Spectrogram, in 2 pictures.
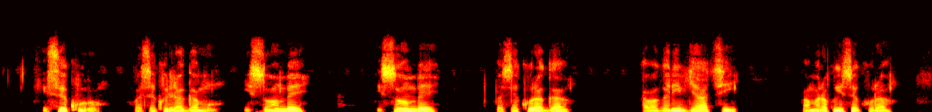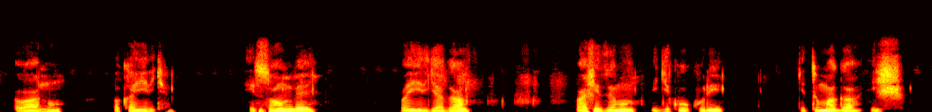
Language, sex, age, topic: Kinyarwanda, male, 25-35, government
